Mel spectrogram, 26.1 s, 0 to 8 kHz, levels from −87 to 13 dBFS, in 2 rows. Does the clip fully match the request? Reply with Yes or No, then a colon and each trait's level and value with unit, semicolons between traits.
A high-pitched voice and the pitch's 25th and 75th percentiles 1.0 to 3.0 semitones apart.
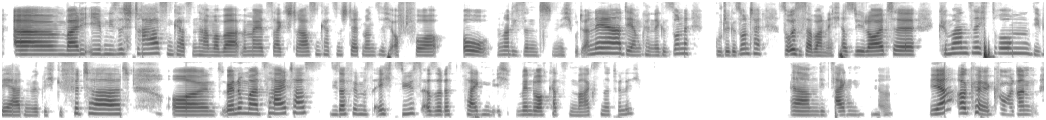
No: high, 210 Hz; average, 4.2 semitones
